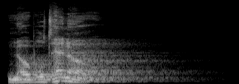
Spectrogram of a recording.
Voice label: Crew Greet, Male; Dialog; en; Warframe; Railjack Crew; Arbiters Hexis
